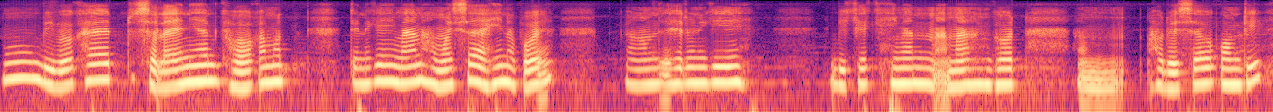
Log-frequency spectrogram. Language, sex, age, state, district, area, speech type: Assamese, female, 45-60, Assam, Dibrugarh, rural, spontaneous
